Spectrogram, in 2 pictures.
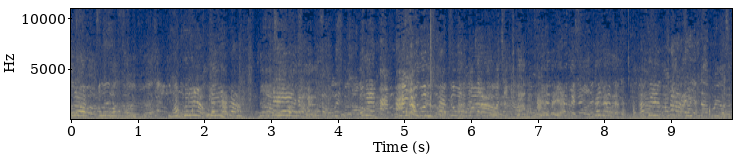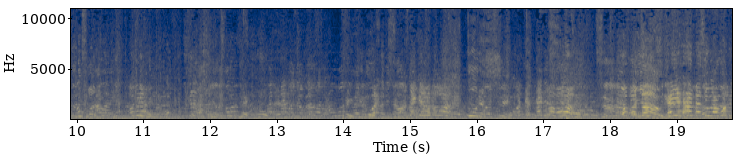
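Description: A man shouts excitedly close by, outdoors.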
